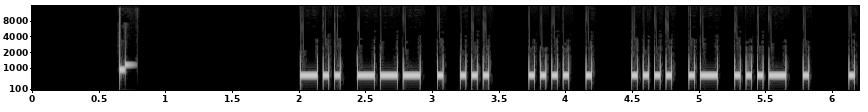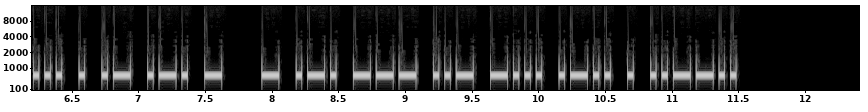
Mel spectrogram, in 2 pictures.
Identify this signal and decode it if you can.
Morse code, heard as a keyed tone, about 28 wpm, 700 Hz. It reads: DOES HE HAVE HEART TROUBLE?
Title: Sentences from Top 1200 Words 28wpm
